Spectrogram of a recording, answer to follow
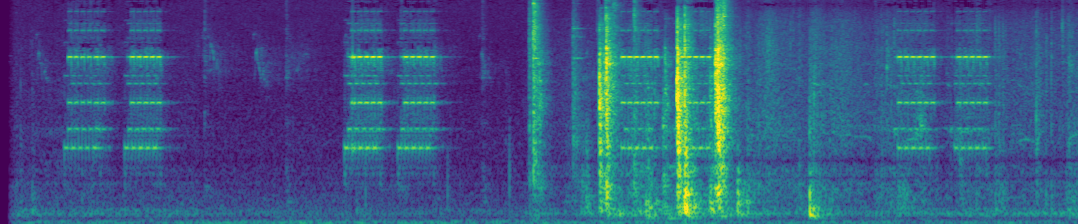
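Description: A telephone ringing in the British double-ring pattern: four ring-ring pairs about three seconds apart. Between the second and third pairs come several sharp knocks or clatters, the loudest sounds here.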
